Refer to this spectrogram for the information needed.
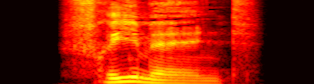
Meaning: present participle of friemeln
- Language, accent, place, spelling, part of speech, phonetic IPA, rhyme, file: German, Germany, Berlin, friemelnd, verb, [ˈfʁiːml̩nt], -iːml̩nt, De-friemelnd.ogg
